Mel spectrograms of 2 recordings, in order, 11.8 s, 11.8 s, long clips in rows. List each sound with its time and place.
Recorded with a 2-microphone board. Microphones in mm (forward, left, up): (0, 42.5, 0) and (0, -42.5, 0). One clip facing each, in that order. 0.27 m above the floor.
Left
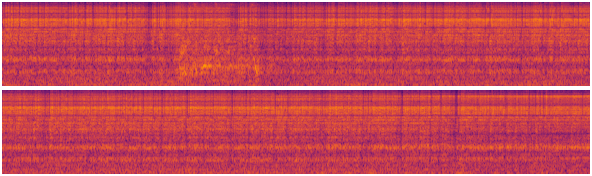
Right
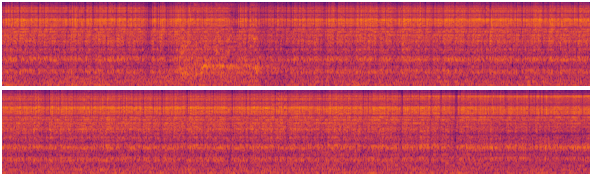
1.8 s a zipper: 25° left (ahead or behind), 0.7 m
